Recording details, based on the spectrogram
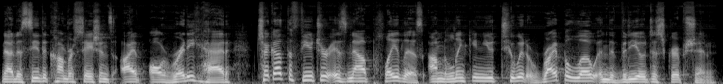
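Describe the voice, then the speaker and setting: A man's voice: medium pitch, very animated, brisk, hardly any pauses, darkish tone. Casting: male host of a district news show, mid-range voice, upbeat and friendly, reads from a script.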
